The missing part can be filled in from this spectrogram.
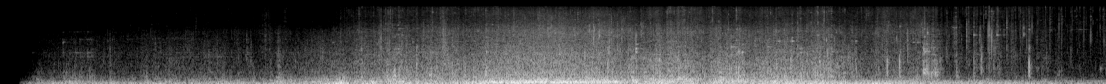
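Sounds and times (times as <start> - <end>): low rumbling noise: 0.2 - 10.6.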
